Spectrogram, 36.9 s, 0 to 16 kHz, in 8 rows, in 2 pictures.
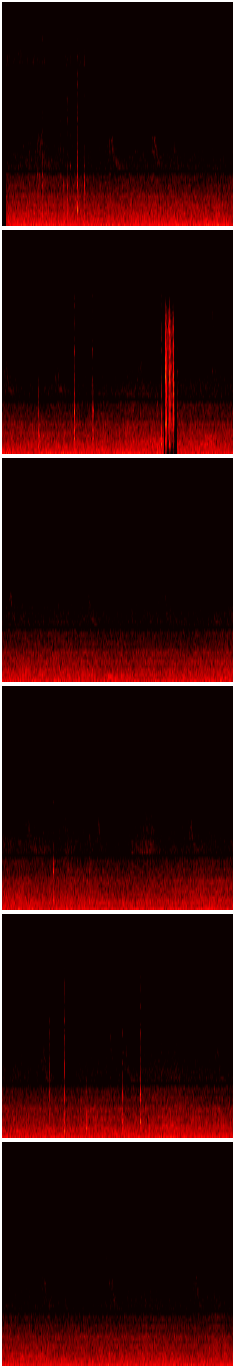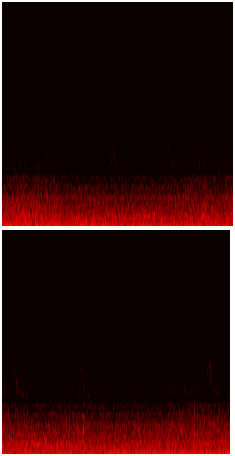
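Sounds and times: low engine hum: 0.1 - 36.9
outdoor noise: 0.1 - 36.9
faint clicks: 0.5 - 1.8, 5.3 - 6.6, 14.8 - 15.8, 19.3 - 21.4
short clicks: 7.8 - 8.2.

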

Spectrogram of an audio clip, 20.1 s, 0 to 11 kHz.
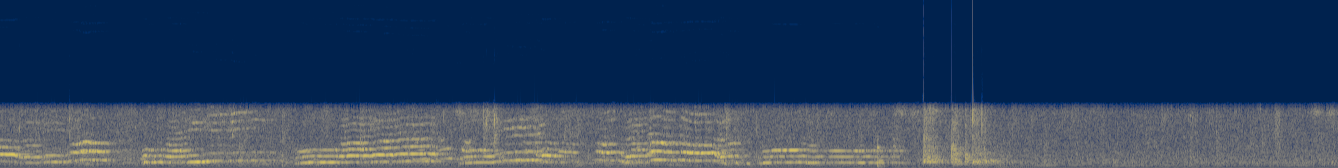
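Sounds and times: woman singing unaccompanied: 0.0 - 13.8.

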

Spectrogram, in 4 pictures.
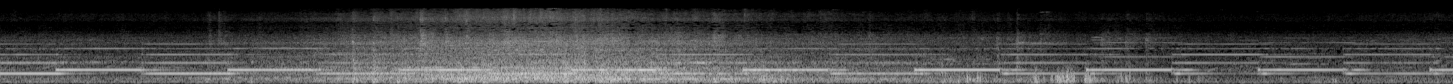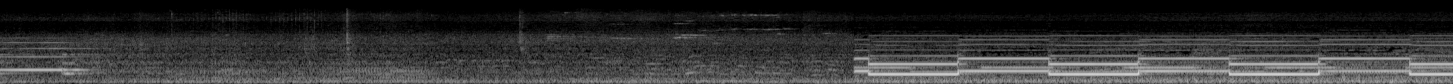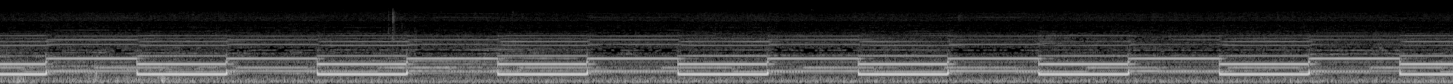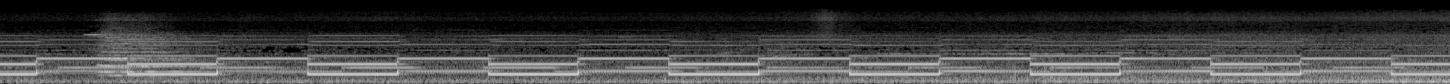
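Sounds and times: level-crossing alarm two tones: 0.0 - 15.4, 23.1 - 58.0
short higher alarm burst: 43.0 - 47.8.

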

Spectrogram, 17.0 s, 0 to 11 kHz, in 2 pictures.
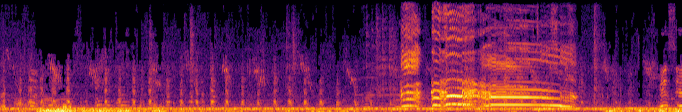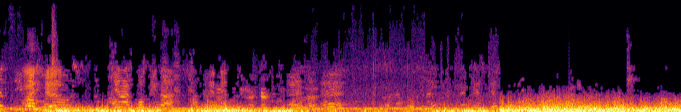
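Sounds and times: hen clucking: 0.0 - 8.2
rooster crowing: 4.8 - 7.4.

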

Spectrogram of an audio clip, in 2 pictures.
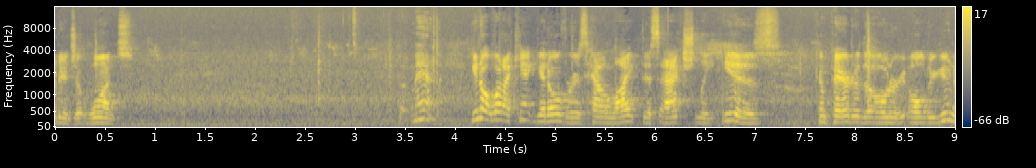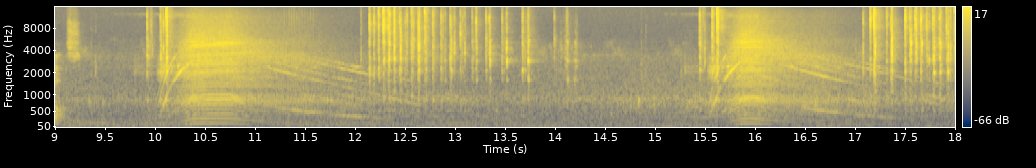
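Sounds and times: rapid clicks of trimmer head: 9.4 - 11.1, 11.9 - 14.3, 15.3 - 18.0
string trimmer motor whining: 9.5 - 14.3, 15.0 - 18.0.

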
